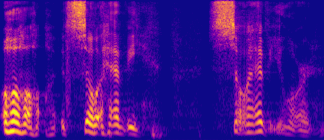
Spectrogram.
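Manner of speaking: straining under a crushing load; weighed down. Retold or imitated. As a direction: groan it out, then fade away on the last word. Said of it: "like a thousand pounds was on my body".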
